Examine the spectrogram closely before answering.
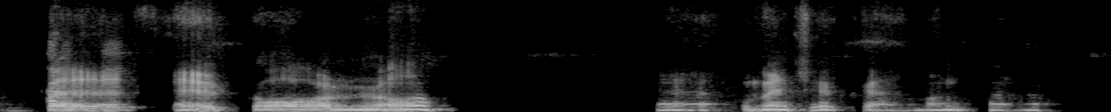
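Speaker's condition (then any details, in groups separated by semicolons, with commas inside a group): Amyotrophic lateral sclerosis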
